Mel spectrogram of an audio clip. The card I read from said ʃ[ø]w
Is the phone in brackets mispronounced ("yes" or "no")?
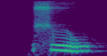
no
